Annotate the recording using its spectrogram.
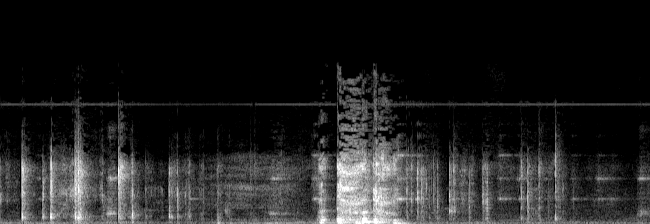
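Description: Plastic clicks and knocks of a plug being fitted and pushed into a switchboard socket, then a louder rasping burst of under a second about three and a half seconds in, followed by a few small clicks.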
